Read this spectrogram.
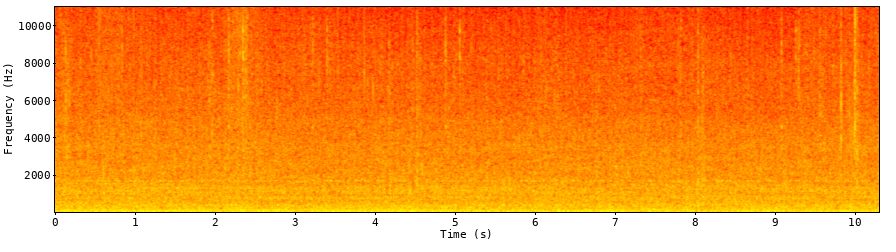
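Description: A heavy vehicle's engine rumbles steadily, straining at low speed.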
